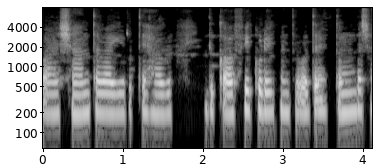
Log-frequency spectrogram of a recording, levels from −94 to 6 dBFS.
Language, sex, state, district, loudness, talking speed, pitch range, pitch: Kannada, female, Karnataka, Dharwad, -17 LUFS, 145 wpm, 190-210 Hz, 200 Hz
